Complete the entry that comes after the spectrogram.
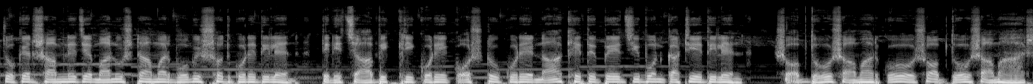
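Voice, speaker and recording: A man's voice: on the low side, steady tone, moderate pace, mellow, close to an everyday voice. A man voicing a remorseful, humbled rich village landlord in a cartoon, speaking solemnly and confessionally. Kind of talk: Bengali cartoon voice acting.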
